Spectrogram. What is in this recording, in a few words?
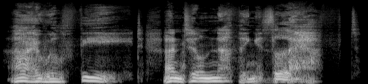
Female Sanlayn Threaten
